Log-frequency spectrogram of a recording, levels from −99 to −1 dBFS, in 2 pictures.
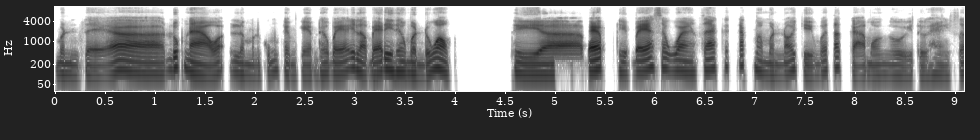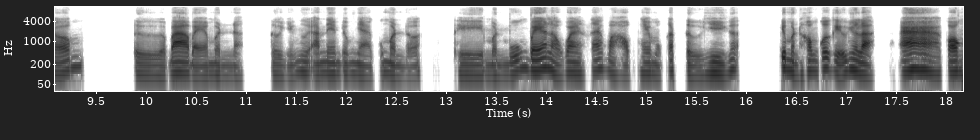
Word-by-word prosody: Mình 105 -3 -7
sẽ, 95 0 -3
a, 115 -5 +5
lúc 160 +6 -3
nào 100 -4 +4
á - - -2
là 115 -3 -7
mình 95 -1 -11
cũng 120 +5 -12
kèm 105 -6 -9
kèm 95 -1 -8
theo 110 - -7
bé, 110 +2 0
ý 155 - -1
là 125 - +1
bé 115 +2 +1
đi 140 -1 +2
theo 125 -1 -2
mình, 110 -3 -3
đúng - - -2
hông? - - +5 0.6
Thì, 105 -2 0
à, 105 0 +3
bé 130 +3 +9
thì 120 -3 -7
bé 130 +6 +6
sẽ 155 -1 -5
quan 130 -3 0
sát 140 +1 +2
cái 165 - -15
cách 185 - -4
mà 135 -4 -6
mình 105 -3 -8
nói 110 +7 -3
chuyện 100 -8 -7
với 125 - -7
tất 165 +4 -4
cả 90 - -3
mọi 100 0 -9
người, 95 -2 -9
từ 90 - -10
hàng 95 0 -11
xóm, 115 - -2 0.5
từ, 100 -3 -6
ờ, 95 - -7
ba 115 0 +7
mẹ 90 -3 -3
mình 95 -2 -9
nà, 90 -1 -11 0.3
từ 100 - -9
những 95 +4 -12
người 120 -1 -6
anh 105 +1 -4
em 110 0 -4
trong 110 0 -9
nhà 95 -4 -6
của 105 - -16
mình 100 -6 -5
nữa, 90 +1 -10 0.3
thì 95 -1 -6
mình 95 -1 -8
muốn 120 +10 -4
bé 135 +2 +6
là 145 -5 0
quan 115 +2 -1
sát 135 +2 -2
và 120 - -3
học 100 -2 -6
theo 110 0 -5
một 105 - -10
cách 130 - -3
tự 90 -2 -6
nhiên 110 +2 -3
á. 145 +1 -6 0.4
Chứ 155 - +4
mình 120 -7 -2
hông 130 +2 -2
có 155 +3 +1
kiểu 105 -4 +1
như 140 - +1
là 110 - +6 0.2
"À, 110 - +7
con 125 0 +6
110 Hz, 275 wpm, -24 LUFS, 95-125 Hz, 0.6 s, bé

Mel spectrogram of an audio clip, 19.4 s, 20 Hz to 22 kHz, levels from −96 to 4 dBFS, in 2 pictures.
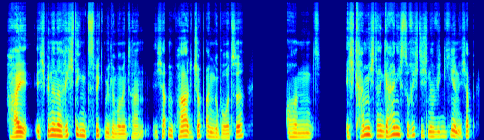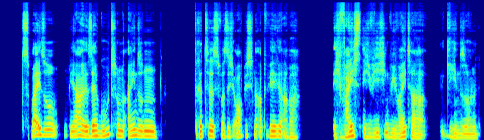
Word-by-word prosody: Hi, 125 -3 +7
ich 140 - -4
bin 150 +1 +5
in 165 - +7
'ner 150 -3 +7
richtigen 155 0 +1
Zwickmühle 140 -5 0
momentan. 105 +1 -2 0.2
Ich 135 +3 -8
habe 155 - -1
'n 150 - -1
paar 145 0 +5
Jobangebote. 125 0 +1 0.8
Und 115 -2 -3 0.5
ich - - -3
kann 150 +6 +2
mich 185 -2 +5
da 150 -2 +1
gar 140 +6 +4
nicht 190 -2 +5
so 160 -6 -3
richtig 150 -3 -5
navigieren. 135 +1 0
Ich - - -7
habe 145 0 -1 0.6
2 - - +1
so 165 -2 -3 0.2
ja, 140 0 +1
sehr 150 +2 +3
gute, 155 +5 -4
und 145 -2 0
ein 150 +7 -2
so 145 -2 0
'n 140 -2 +1 0.8
3., 140 0 -1
was 130 0 -5
ich 130 -1 -7
auch 145 +1 -3
bisschen 150 -1 -7
abwäge, 145 -5 -2
aber 110 -2 -8 0.6
ich 110 +2 -6
weiß 140 +7 +2
nicht, 115 -2 -6
wie 120 +1 -4
ich 120 - -8
irgendwie 120 -3 -5
weiter, 110 -2 -3 0.2
gehen 115 -8 -8
soll. 100 -1 -5
140 Hz, 155 wpm, -25 LUFS, 120-150 Hz, 0.8 s, Hi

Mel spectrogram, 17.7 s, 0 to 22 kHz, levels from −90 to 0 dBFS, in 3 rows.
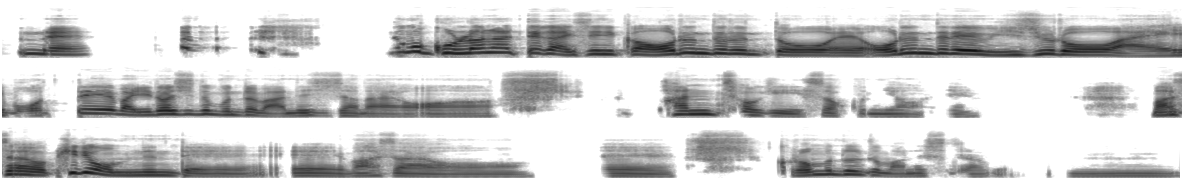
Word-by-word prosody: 네. 205 -5 0 1.5
너무 360 +2 +3
곤란할 295 +3 +5
때가 240 -7 +3
있으니까 200 0 +1
어른들은 240 0 +3
또 165 -1 +2
예 155 - 0
어른들의 240 - +5
위주로 180 0 +3
"에이 140 +5 -2
뭐 135 0 -11
어때." 250 - 0
막 195 - +1
이러시는 215 +3 0
분들 180 -2 -4
많으시잖아요. 130 -3 -6
아. 120 +1 -9 0.8
급한 215 +1 0
척이 140 -9 -5
있었군요. 115 -3 -10
네. 110 +1 -19 0.9
맞아요. 180 +1 +3
필요 290 - +5
없는데. 150 -7 -3 0.2
예 140 -2 -4
맞아요. 110 -5 -8 0.4
예. 120 -4 -8 0.5
그런 160 +4 -1
분들도 200 -6 -2
많으시더라고요. 120 -2 -12 0.3
음. 125 +1 -14
160 Hz, 270 characters per minute, -22 LUFS, 125-210 Hz, 1.5 s, 곤란할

